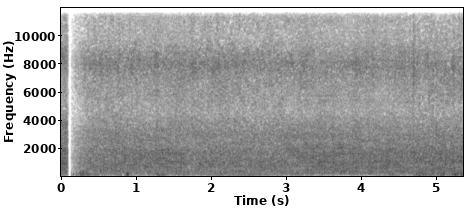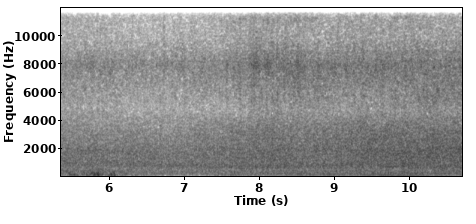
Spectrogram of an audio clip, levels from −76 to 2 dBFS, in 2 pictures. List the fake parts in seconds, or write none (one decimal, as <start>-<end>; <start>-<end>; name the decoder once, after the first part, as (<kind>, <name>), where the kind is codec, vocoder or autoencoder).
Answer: 1.1-1.8 (codec, SNAC); 3.0-4.6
